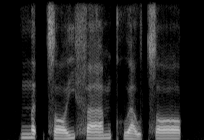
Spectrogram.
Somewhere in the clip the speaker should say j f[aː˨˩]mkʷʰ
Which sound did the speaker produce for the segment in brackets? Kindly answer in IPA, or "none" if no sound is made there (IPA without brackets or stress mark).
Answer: aː˨˧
